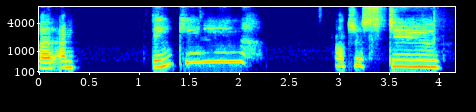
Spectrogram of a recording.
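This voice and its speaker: A woman's voice: high-pitched, big pitch swings, drawn-out words, no echo. A woman with a Texas accent hosting a casual card-making demo, chatting and thinking aloud as she works. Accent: Texan. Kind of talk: casual live crafting demo.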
